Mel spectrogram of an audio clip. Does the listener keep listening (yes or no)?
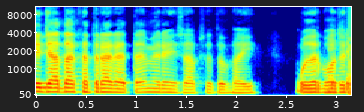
no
